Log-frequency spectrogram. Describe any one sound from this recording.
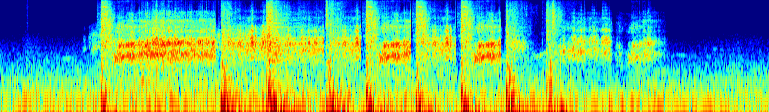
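Fists thud in a flurry of punches against a small creature.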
